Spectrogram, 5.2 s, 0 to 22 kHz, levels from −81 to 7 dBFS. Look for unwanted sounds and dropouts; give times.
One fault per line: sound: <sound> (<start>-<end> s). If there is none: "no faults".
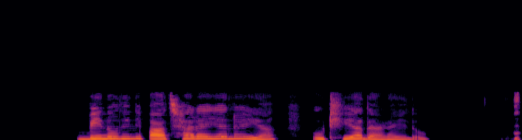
no faults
